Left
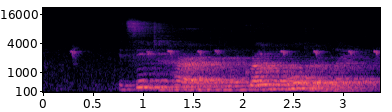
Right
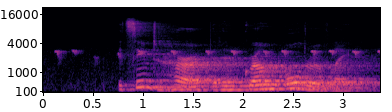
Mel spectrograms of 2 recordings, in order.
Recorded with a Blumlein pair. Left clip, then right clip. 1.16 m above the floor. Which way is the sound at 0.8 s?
30° right.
